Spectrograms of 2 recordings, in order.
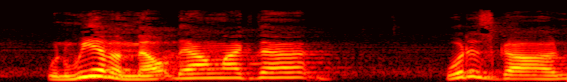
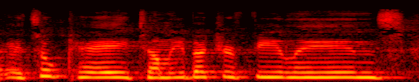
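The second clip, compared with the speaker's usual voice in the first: high, soothing mock coddle; exaggerated tender concern, high-pitched; coddling; 7 semitones higher than usual. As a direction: coddle them like an upset child, pitched up. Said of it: "coddles them".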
